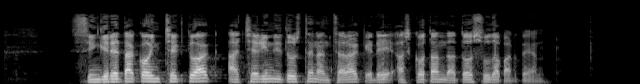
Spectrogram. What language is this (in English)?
Basque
